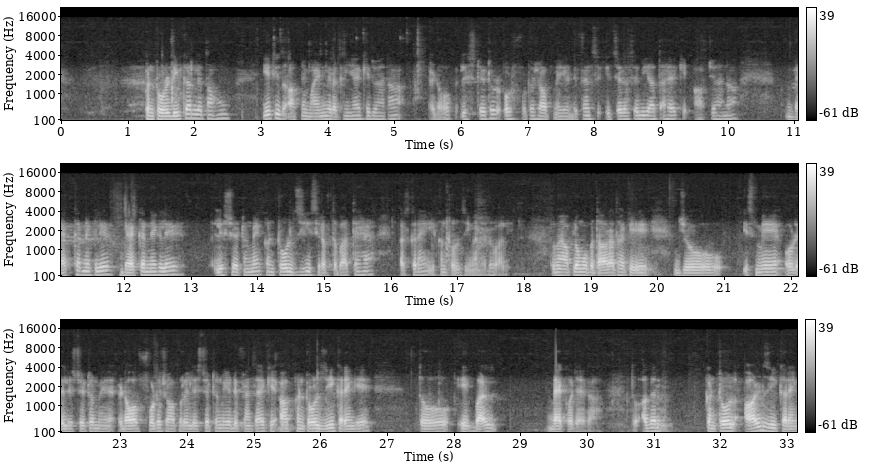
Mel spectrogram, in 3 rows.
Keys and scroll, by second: 1.5 ctrl+d, 4.2 ctrl+space, 4.7 ctrl+space, 4.7 ctrl+space, 4.7 ctrl+space, 4.9 ctrl+space, 16.4 ctrl+z, 24.5 ctrl+z, 31.1 ctrl+alt+z, 32.4 ctrl+alt+z, 33.0 ctrl+alt+z.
